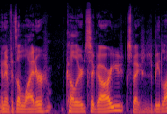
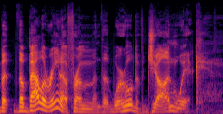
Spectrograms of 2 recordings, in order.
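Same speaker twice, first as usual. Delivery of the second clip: movie trailer announcer voice, slower; 3 dB louder than usual. Host introducing this week's movie topic in a movie trailer voice. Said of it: "my movie trailer voice".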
